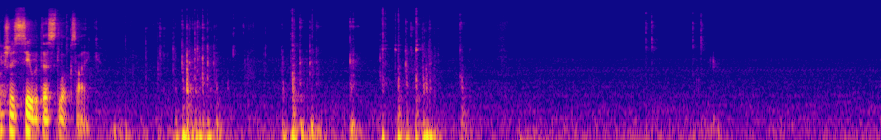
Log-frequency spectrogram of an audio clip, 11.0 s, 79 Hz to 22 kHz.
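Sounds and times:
keyboard typing: 0:01.6 - 0:06.0, 0:08.0 - 0:09.0
short low rumble: 0:06.5 - 0:07.5.

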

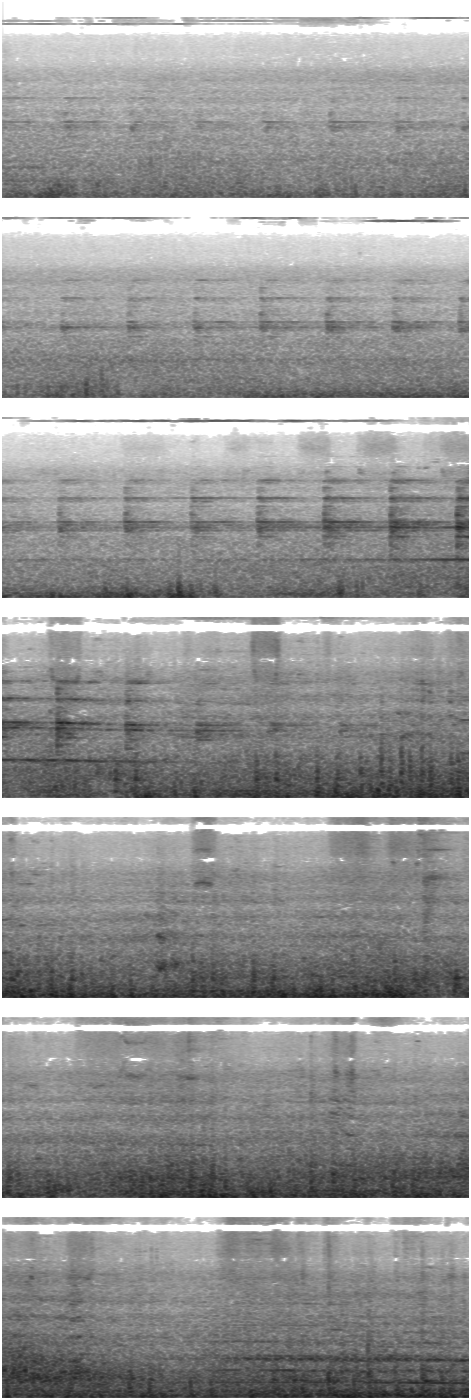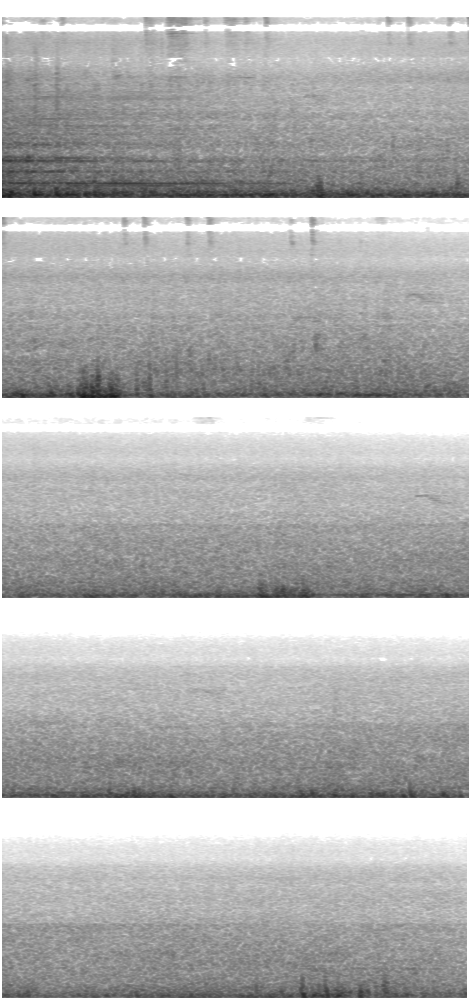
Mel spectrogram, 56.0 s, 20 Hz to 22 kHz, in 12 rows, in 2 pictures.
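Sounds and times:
train passing: 0:00.0 - 0:56.0
high ringing: 0:05.3 - 0:17.6.

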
